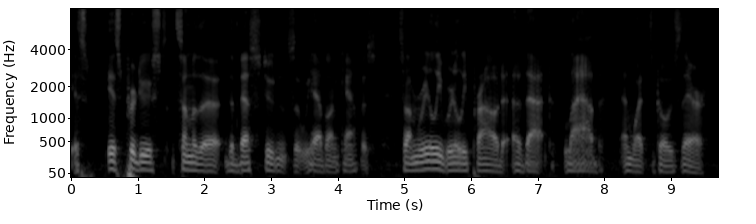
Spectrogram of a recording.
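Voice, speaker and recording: Speaking fairly slowly, a man uses a very deep, low voice with vocal fry and ordinary pitch variation. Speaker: university president. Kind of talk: casual podcast interview.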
